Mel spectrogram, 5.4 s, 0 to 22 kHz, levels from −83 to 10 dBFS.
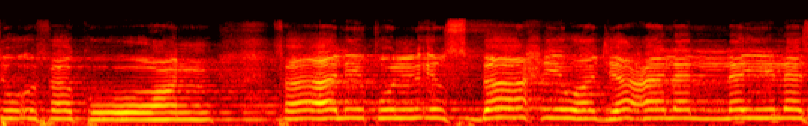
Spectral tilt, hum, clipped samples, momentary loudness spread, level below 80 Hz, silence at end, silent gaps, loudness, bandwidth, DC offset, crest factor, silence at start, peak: -4 dB/octave; none; under 0.1%; 7 LU; -46 dBFS; 0 s; none; -21 LUFS; 12 kHz; under 0.1%; 16 dB; 0 s; -6 dBFS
